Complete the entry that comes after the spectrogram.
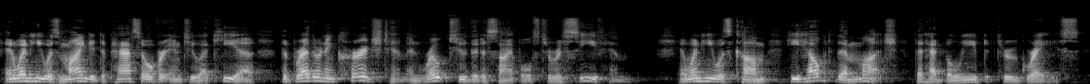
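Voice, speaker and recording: A man reading scripture as scripted audiobook narration, with expressive, deliberate emphasis. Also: on the low side, husky, poor audio. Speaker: scripture reader.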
